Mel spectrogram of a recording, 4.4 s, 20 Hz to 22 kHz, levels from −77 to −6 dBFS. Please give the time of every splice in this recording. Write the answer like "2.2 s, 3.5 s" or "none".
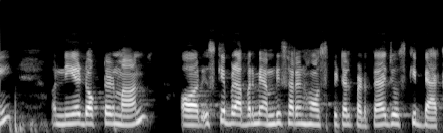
none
